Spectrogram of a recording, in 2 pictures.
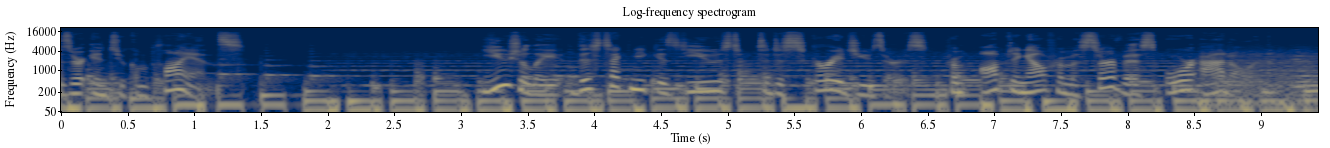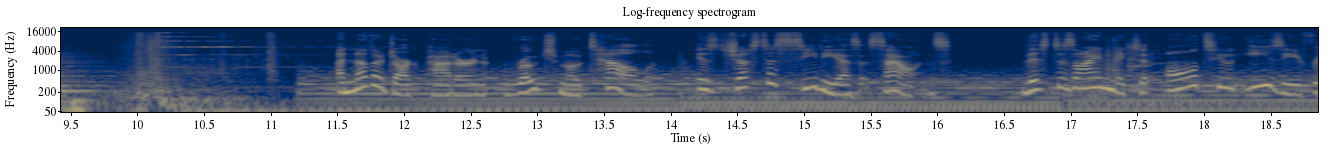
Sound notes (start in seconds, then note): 1.8 ominous music; 10.1 cash register dings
